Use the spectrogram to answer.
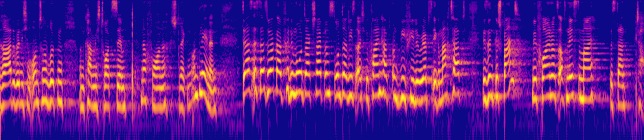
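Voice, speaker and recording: The woman's pitch is high. She speaks at a fairly quick pace. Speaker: fitness coach. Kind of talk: workout tutorial. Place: gym.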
